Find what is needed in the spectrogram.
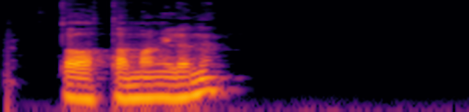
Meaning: definite plural of datamangel
- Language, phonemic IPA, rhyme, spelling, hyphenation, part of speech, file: Norwegian Bokmål, /ˈdɑːtamaŋlənə/, -ənə, datamanglene, da‧ta‧mang‧le‧ne, noun, Nb-datamanglene.ogg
